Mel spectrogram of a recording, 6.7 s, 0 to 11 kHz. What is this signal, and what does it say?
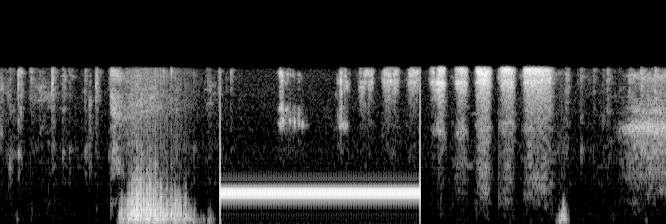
Ringback tone (North America), 440 + 480 Hz.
